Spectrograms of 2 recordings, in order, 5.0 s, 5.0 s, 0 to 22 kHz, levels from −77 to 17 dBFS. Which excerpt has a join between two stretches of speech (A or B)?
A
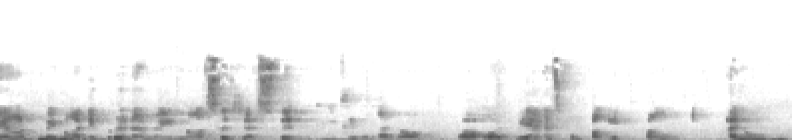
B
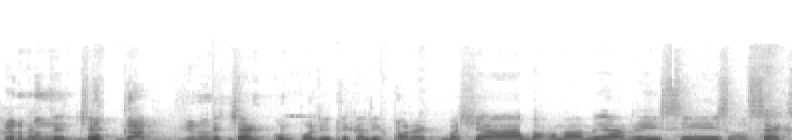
B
